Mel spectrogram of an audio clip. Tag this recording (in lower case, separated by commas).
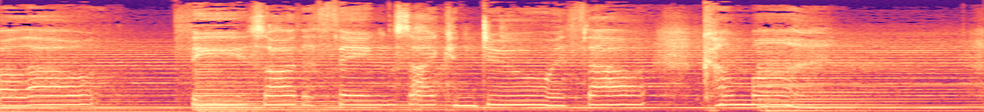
music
